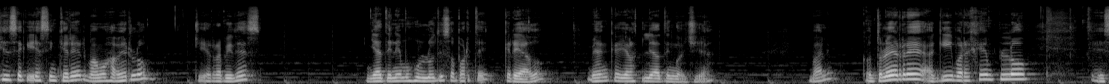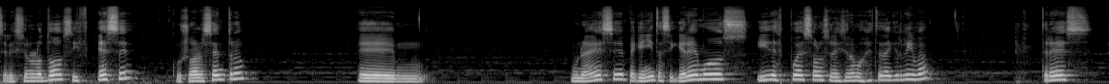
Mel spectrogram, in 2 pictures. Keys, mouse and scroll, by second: 0.1 Tab, 0.5-1.0 scroll down 4, 1.0 middle click, 2.2 click, 2.6-3.1 scroll up 1, 3.2 Tab, 3.8-4.3 scroll down 2, 4.1 middle click, 4.5-5.1 scroll up 7, 5.3 shift+middle click, 8.6 ctrl+r, 8.6 shift+middle click, 10.2-10.7 scroll up 1, 10.8 alt+shift+right click, 11.8 shift+s, 14.1 middle click, 15.5 shift+s, 16.5 s, 17.8 middle click, 18.5 scroll up 1, 19.6 alt+shift+right click, 19.9 alt+shift+right click, 20.5 middle click, 20.7 scroll up 1, 21.3 KP_3.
